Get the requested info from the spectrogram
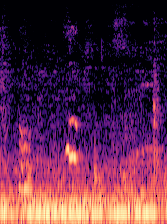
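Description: Young Central Asian Shepherd puppies whimpering: two short, high, squeaky whines, one falling in pitch about a quarter second in and another just before one second in, over a steady low hum.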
